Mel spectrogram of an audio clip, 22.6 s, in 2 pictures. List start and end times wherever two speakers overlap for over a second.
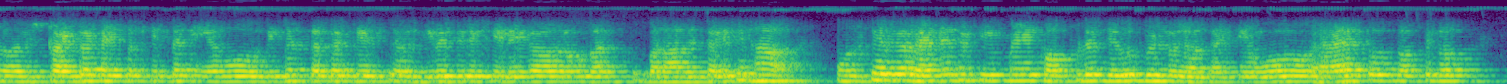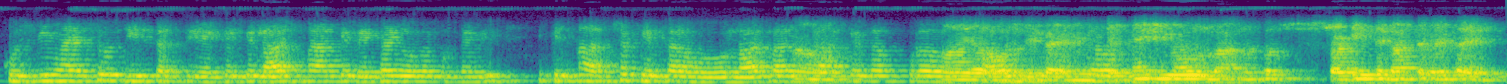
18.4-20.6

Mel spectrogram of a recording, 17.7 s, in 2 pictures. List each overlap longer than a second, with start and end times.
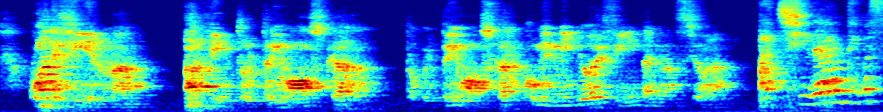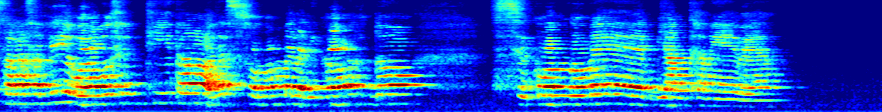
none

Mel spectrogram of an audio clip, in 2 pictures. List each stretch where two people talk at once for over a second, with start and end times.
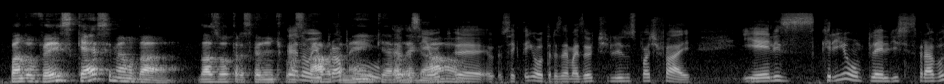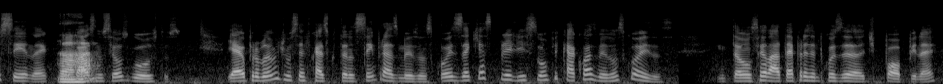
2.9-4.7

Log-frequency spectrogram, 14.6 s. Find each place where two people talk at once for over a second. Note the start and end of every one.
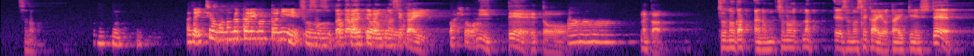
4.6-6.1

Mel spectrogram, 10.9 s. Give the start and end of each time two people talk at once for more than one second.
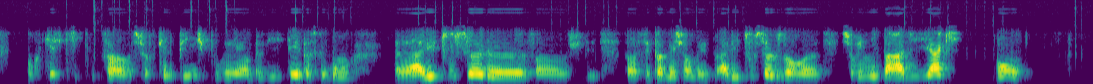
none

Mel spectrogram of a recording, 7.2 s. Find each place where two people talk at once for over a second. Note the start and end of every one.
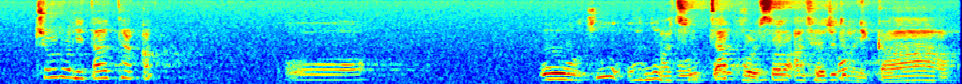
5.0-6.4

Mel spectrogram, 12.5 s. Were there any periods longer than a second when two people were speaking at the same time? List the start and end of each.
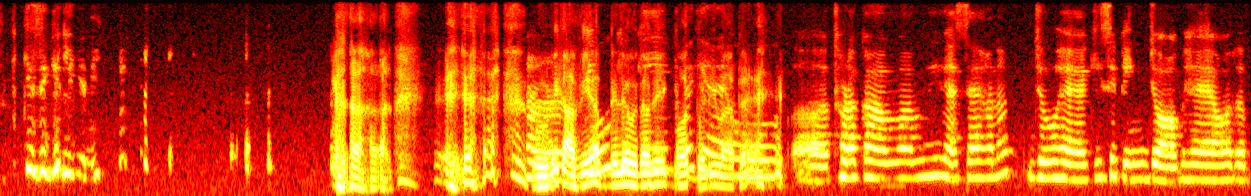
5.3-7.7

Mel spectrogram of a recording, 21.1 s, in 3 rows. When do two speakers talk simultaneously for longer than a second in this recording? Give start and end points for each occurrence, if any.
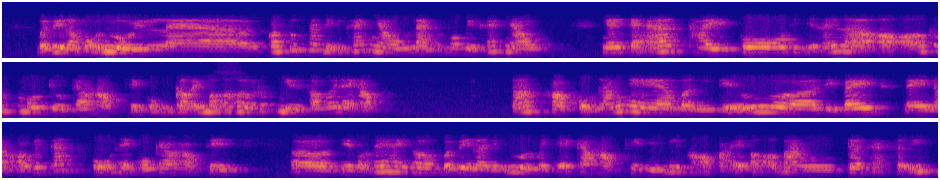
none

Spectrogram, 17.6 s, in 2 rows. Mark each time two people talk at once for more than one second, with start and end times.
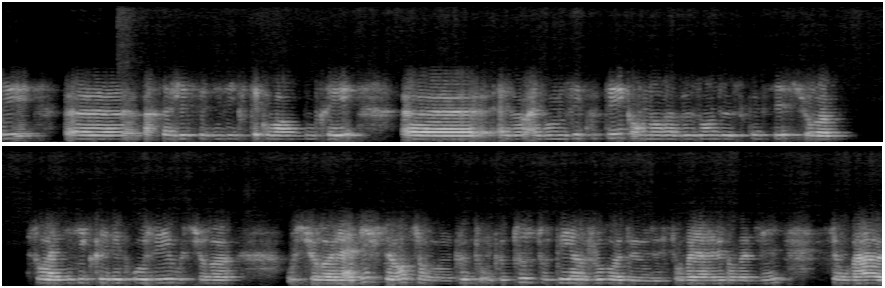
none

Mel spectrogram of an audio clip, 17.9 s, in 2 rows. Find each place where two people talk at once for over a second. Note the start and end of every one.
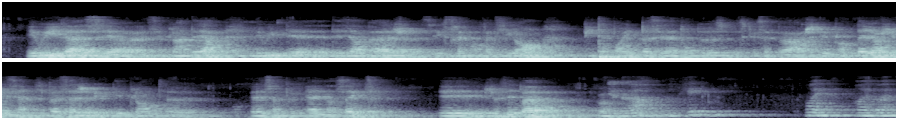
none

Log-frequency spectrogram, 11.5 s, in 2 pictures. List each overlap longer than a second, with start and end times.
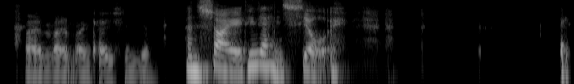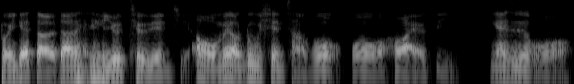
none

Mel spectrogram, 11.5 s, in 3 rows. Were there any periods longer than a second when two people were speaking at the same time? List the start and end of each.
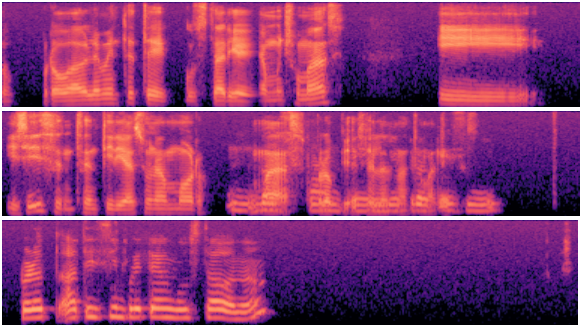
5.5-6.8

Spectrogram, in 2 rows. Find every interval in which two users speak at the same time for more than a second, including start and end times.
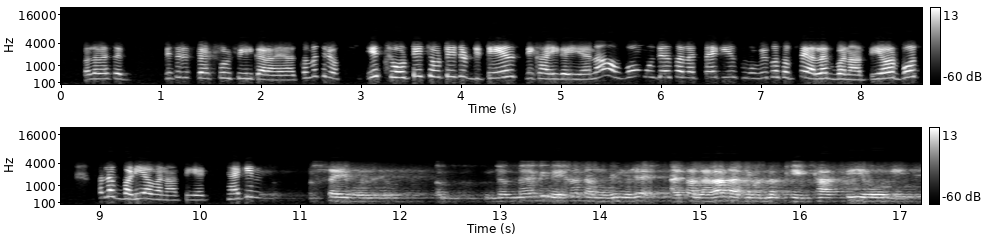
none

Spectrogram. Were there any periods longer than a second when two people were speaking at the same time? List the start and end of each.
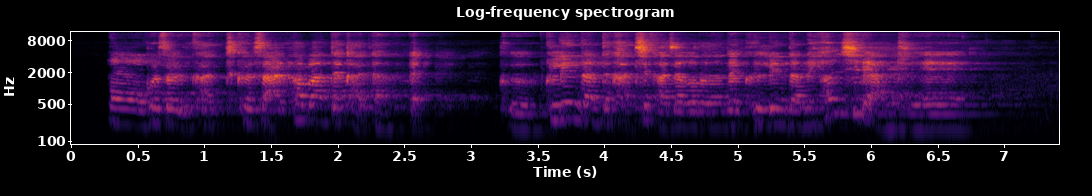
none

